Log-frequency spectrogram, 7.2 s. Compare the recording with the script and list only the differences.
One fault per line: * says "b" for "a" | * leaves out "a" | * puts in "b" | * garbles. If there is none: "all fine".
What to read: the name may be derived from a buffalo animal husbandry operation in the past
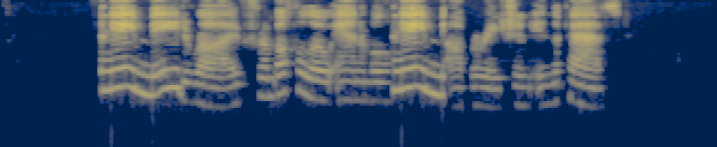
* leaves out "be"
* leaves out "a"
* says "name" for "husbandry"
